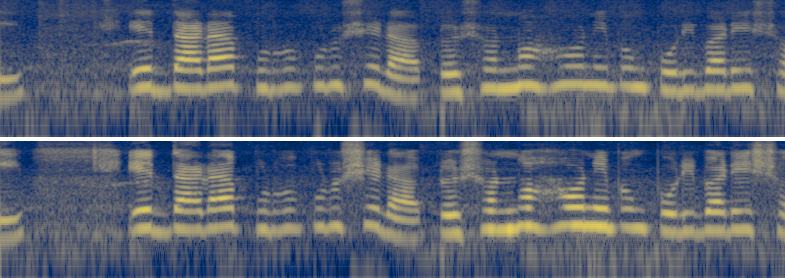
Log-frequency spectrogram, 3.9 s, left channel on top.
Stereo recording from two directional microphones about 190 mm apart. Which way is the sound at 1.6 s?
45° right (ahead or behind).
